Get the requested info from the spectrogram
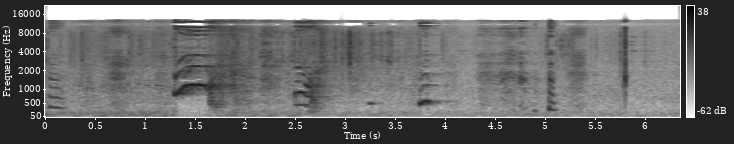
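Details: Dogs Yeti and Virgil chasing a squirrel, giving sharp, bending yelps about a second apart, each with a rising, then falling tone, amid outdoor background noise and a person's voice.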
